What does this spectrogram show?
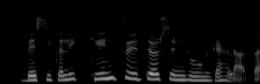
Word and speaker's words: Klinefelter: ये आपका 47 आ रहा है, जहाँ पर ये बेसिकली क्लिनफिल्टर सिंड्रोम कहलाता है।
